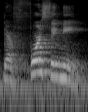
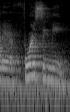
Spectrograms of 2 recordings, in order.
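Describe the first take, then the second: First: "forcing" drawn out slowly and louder; stress on forcing. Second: Said in the usual way. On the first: Retold or imitated. Child explaining to babysitter, "forcing" stretched and loud. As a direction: hit "forcing" hard and stretch it.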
